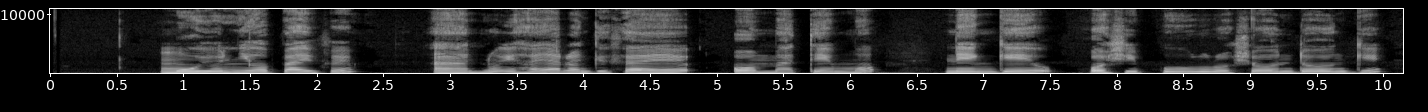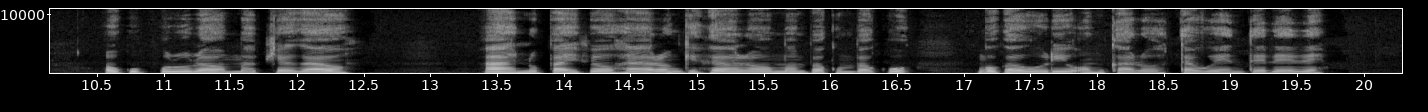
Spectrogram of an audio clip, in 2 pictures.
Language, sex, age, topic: Oshiwambo, female, 18-24, agriculture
